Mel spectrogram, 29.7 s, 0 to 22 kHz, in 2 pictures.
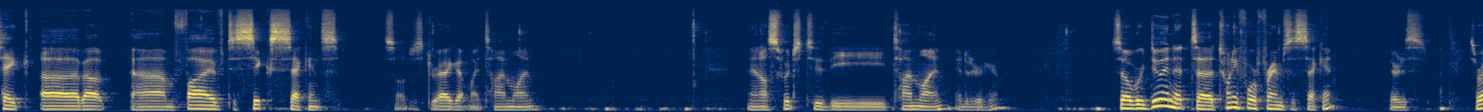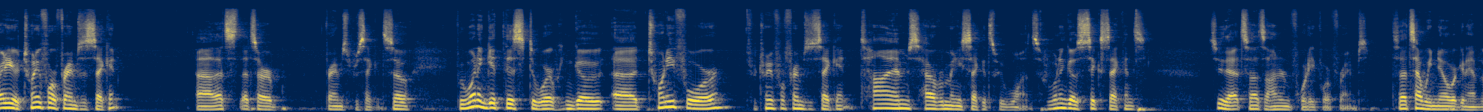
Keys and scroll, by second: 21.4 KP_2, 21.8 KP_4, 23.2 KP_Multiply, 26.2 Return.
